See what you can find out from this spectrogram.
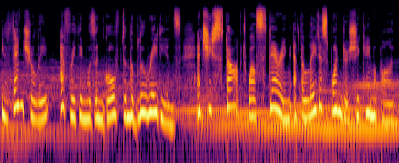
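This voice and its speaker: A woman narrating a scripted fantasy audiobook in a formal, theatrical, measured storybook manner. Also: medium pitch, lively intonation. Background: faint music.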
